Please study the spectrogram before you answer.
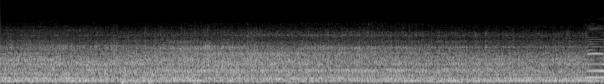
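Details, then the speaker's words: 1941 Axelson 24-speed lathe, idle up to five years, headstock oil circulating: steady, even mechanical hum at about 200 rpm in a slower speed of the high range, no knocks or grinding; running much quieter, normal running at low speed. "you could get back down in that lower speed you really got to muscle the levers on an axle sound yeah that's probably about 200 rpm but slower speed in the high range yeah looking good"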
